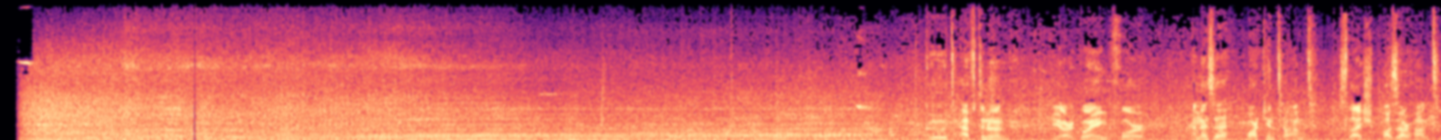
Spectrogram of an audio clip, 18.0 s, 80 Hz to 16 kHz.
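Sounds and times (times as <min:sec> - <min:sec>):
vehicle engines rumbling: 0:00.2 - 0:18.0.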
